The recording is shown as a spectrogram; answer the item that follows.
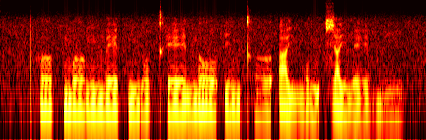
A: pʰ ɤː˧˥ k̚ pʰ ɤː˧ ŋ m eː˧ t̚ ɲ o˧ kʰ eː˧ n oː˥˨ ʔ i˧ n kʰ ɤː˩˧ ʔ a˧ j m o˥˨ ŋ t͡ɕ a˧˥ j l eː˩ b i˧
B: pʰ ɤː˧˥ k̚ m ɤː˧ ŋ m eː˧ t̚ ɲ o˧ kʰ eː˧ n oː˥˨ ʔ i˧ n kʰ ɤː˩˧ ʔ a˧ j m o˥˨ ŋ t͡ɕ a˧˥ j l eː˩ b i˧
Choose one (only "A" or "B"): B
